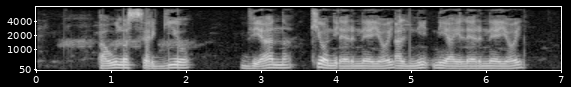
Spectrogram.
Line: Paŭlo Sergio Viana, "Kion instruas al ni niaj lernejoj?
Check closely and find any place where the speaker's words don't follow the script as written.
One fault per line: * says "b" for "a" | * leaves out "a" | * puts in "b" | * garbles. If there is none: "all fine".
* says "lernejoj" for "instruas"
